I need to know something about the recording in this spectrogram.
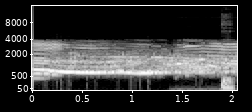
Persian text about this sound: صدای گریه جمعیت از کجا میاد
